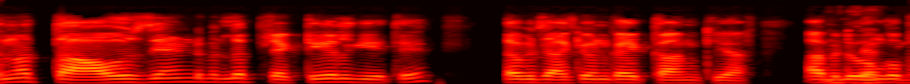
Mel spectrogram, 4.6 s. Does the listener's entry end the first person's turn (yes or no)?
no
